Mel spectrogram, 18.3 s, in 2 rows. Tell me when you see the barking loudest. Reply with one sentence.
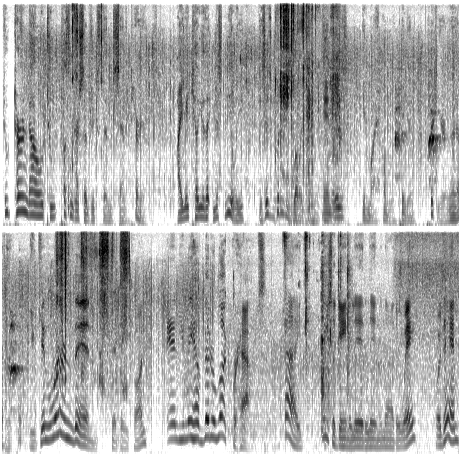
The loudest moment of the barking is at 9 seconds.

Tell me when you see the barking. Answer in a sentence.
You can hear the barking from 7.8 to 9.8 s.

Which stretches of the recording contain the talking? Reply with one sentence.
The talking can be heard from 0.0 to 18.2 s.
